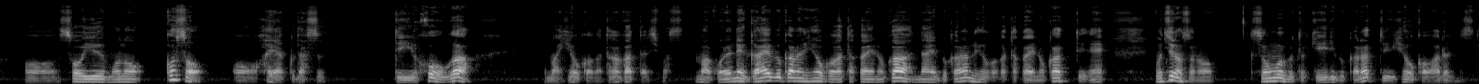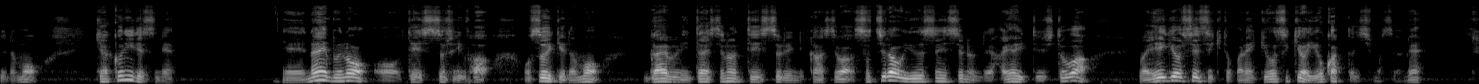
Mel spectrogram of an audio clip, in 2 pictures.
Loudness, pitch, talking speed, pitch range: -28 LUFS, 130 Hz, 330 characters per minute, 110-165 Hz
